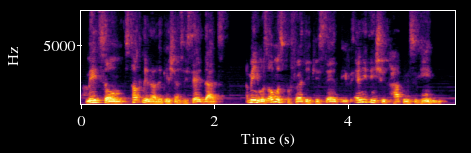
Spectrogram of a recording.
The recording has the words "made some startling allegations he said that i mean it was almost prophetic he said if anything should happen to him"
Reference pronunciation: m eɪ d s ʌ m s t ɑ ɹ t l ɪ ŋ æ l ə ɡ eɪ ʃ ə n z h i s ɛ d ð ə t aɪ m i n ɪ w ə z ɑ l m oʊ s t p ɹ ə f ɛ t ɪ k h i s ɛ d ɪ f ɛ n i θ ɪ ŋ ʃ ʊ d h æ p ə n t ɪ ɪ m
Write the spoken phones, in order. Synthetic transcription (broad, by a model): m eɪ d s ʌ m s t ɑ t l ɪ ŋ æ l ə ɡ eɪ ʃ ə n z h i s ɛ d ð ə t aɪ m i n ɪ w ə z ɑ l m oʊ s p ɹ ə f ɛ t ɪ k h i s ɛ d ɪ f ɛ n i θ ɪ ŋ ʃ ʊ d h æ p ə n t ɪ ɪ m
